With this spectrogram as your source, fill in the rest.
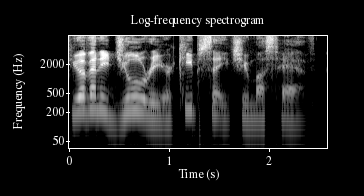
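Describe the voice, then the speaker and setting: Someone rattles off a put-on character voice at a very fast pace with very wide pitch swings. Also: man, fairly high pitch for a man. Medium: read story.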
